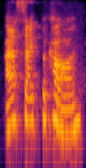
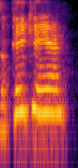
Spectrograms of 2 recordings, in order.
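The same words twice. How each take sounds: First: "pecan" said puh-KAHN, with an ah. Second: "pecan" said PEE-CAN, like a can of peas; higher "pecan" as two words, PEE-CAN. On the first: Host telling viewers how they say it, puh-KAHN. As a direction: say "pecan" as puh-KAHN, not pee-can. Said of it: "I tell you how I say it". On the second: Host mocking the other way of saying it, PEE-CAN. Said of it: "is one of two different things". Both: Shown as a demonstration.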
